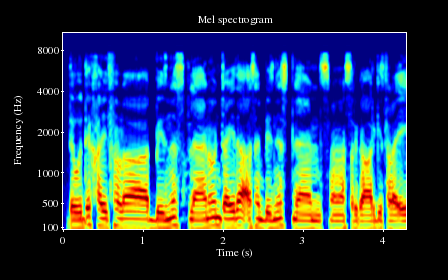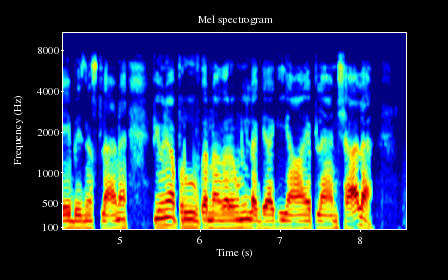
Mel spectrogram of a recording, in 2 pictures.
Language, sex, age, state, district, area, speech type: Dogri, female, 30-45, Jammu and Kashmir, Udhampur, rural, spontaneous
